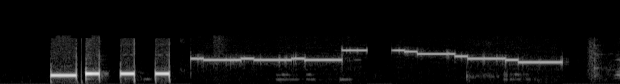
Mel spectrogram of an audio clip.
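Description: Four quick telephone keypad beeps sound in succession as a caller dials a menu option in tone mode on a company's automated phone line, followed by long, steady electronic tones that step gradually in pitch. No voices, just clear phone-line tones.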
